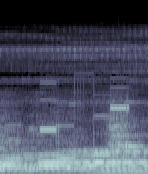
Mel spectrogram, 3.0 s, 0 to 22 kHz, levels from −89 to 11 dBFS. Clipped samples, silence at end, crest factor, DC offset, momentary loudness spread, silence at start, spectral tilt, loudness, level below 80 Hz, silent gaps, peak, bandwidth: under 0.1%; 0 s; 12 dB; under 0.1%; 4 LU; 0 s; -7.5 dB/octave; -14 LUFS; -32 dBFS; none; 0 dBFS; 10.5 kHz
